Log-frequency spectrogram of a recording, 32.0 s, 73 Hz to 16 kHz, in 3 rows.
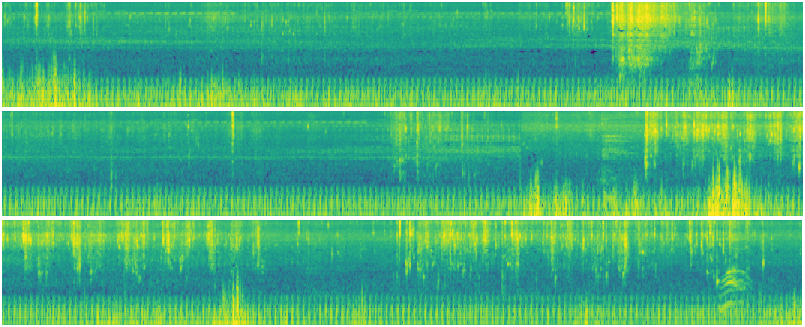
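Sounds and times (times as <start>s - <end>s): small crackling drips: 0.0s - 1.4s, 2.2s - 15.1s, 19.2s - 31.8s
muddy water trickling and sloshing: 0.0s - 18.5s, 19.1s - 32.0s
steady low rumble: 0.0s - 32.0s
water splashes: 7.2s - 10.5s, 15.8s - 17.4s, 19.2s - 31.7s.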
